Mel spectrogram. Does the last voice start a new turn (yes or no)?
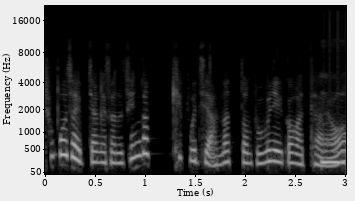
yes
